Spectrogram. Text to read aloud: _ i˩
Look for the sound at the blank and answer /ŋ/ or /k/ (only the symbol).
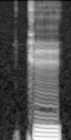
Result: k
